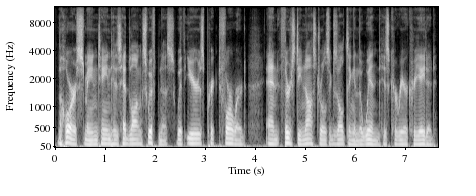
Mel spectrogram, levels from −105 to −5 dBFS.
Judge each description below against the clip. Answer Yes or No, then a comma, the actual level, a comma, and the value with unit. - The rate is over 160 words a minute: No, average, 155 wpm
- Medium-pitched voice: No, low, 100 Hz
